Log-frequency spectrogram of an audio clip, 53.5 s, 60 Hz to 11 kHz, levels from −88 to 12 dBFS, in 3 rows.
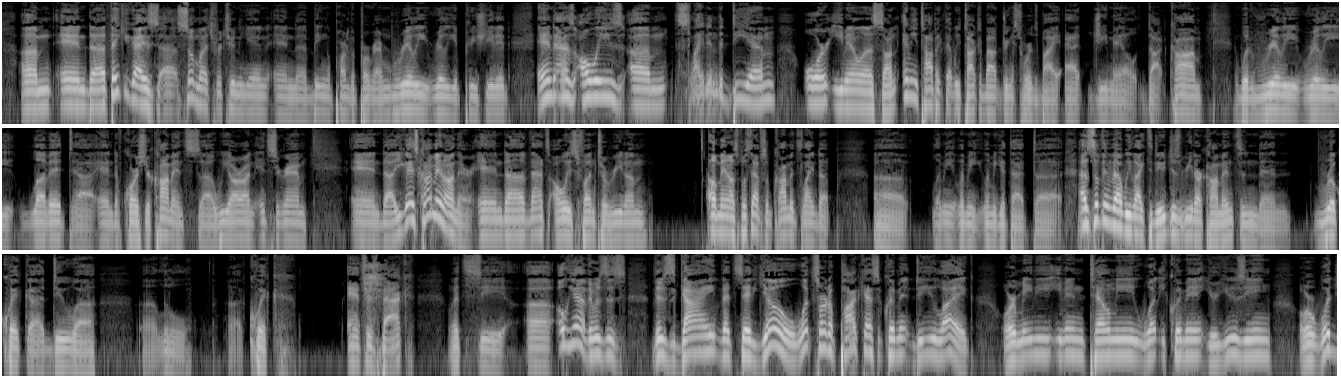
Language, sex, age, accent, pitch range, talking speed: English, male, 30-49, American, 100-140 Hz, 175 wpm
